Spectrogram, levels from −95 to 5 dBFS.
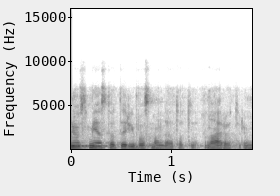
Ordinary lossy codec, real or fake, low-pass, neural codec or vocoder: Opus, 32 kbps; real; 7.2 kHz; none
